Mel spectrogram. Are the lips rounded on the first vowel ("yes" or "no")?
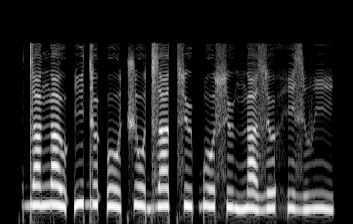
no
